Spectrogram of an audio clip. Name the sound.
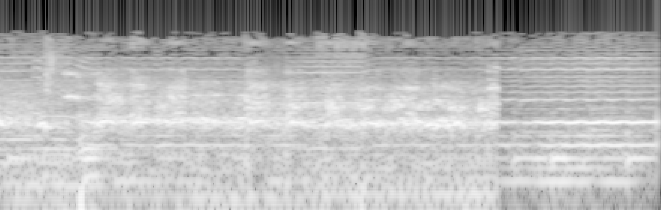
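stray dogs barking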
